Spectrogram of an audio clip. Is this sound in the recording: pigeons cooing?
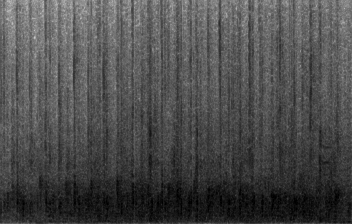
no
